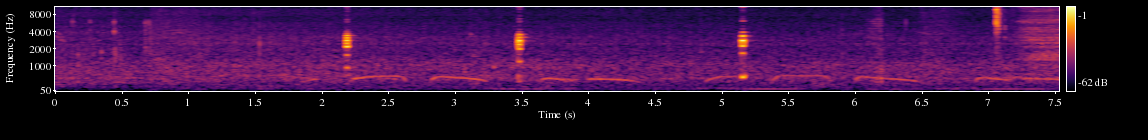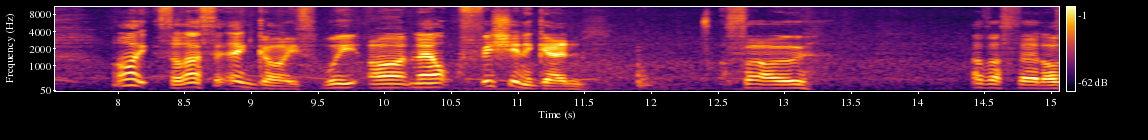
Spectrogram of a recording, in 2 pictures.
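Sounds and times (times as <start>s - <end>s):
bird cooing: 1.7s - 8.3s.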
